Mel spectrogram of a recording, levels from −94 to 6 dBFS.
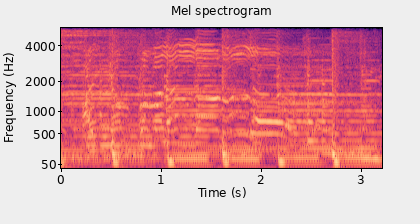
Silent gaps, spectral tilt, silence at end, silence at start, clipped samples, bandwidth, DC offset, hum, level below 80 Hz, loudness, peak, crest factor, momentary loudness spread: none; -6 dB/octave; 0 s; 0 s; 0.3%; 5.4 kHz; 0.7%; none; -22 dBFS; -9 LUFS; 0 dBFS; 10 dB; 3 LU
